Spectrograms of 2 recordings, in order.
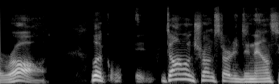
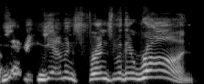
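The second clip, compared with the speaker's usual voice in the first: much higher, whiny mocking retort; mock maga reply; 10 semitones higher than usual. Mocking a maga guy's excuse to his co-host, high and whiny. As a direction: squeak it out like a dismissive fan. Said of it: "And they'll go".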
